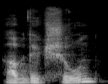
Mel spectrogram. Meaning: an abduction (the act of abducing or abducting; a drawing apart; the movement which separates a limb or other part from the axis, or middle line, of the body)
- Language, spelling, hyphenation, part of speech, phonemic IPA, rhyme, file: Norwegian Bokmål, abduksjon, ab‧duk‧sjon, noun, /abdʉkˈʃuːn/, -uːn, Nb-abduksjon.ogg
